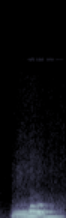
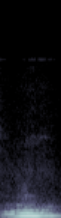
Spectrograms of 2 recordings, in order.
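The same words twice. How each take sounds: First: "mu" said the ancient way, with an oo vowel; ancient Greek pronunciation. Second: "Mui" said the modern Greek way, with an ee vowel; modern Greek pronunciation. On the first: Teacher models the old letter name for class, ancient Greek pronunciation. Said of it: "La pronunciación antigua será mu". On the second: Teacher gives students the modern name of the letter, modern Greek pronunciation. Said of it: "corresponde más al griego moderno". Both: Shown as a demonstration.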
